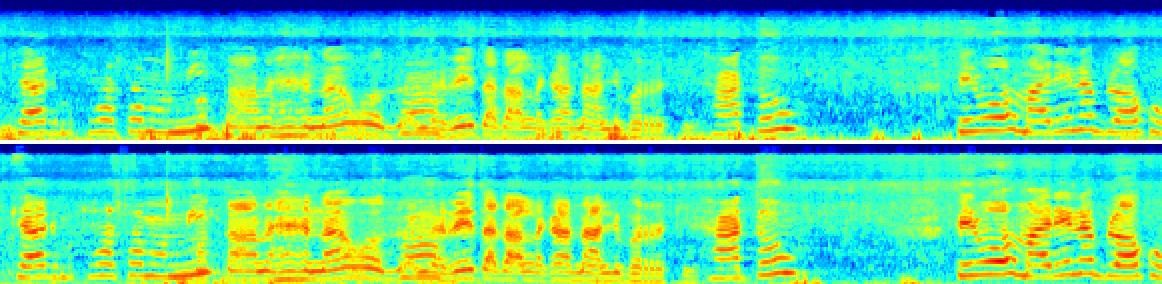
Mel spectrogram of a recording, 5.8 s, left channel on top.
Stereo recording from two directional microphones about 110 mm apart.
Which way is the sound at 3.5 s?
20° right (ahead or behind).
